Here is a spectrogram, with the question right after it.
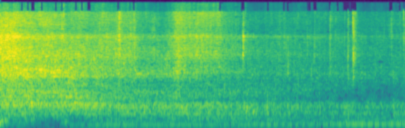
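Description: Eggs poured into a hot pot for scrambling for a curry egg breakfast, giving a steady close sizzle that slowly fades, with a few small pops and crackles toward the end.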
